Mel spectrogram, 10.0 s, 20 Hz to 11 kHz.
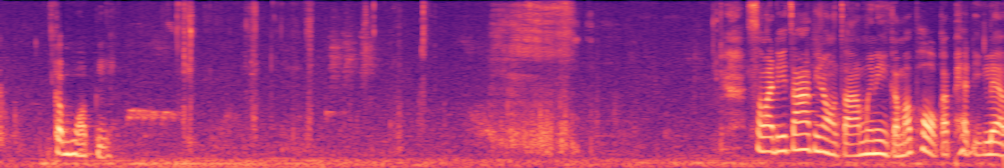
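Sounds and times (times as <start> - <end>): wet chewing with clicks: 1.4 - 4.4
noisy slurp of noodles: 4.8 - 5.9.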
